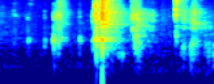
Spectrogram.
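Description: Sharp crackles and snaps of product packaging being handled, four or so strokes, the loudest about a second in.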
